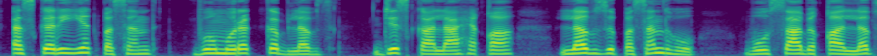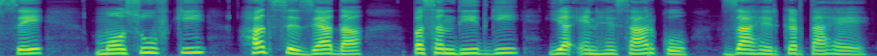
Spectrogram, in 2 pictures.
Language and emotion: Urdu, neutral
